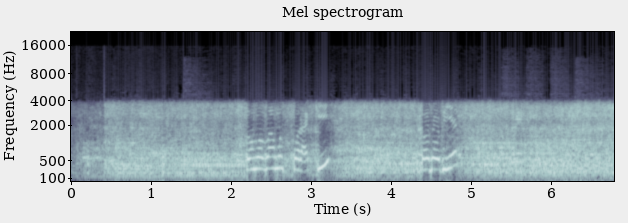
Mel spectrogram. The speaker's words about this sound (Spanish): Te voy a preguntar cómo va la picadora que fui a soldar. Sí. Porque con ella se está picando sacate ahorita. Están trabajando.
